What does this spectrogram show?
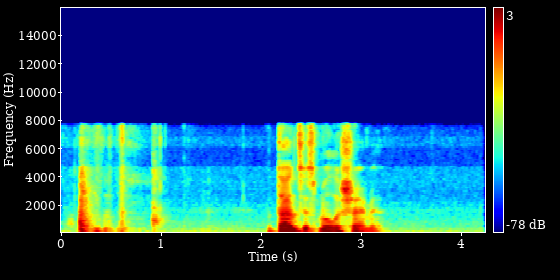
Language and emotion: Russian, neutral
